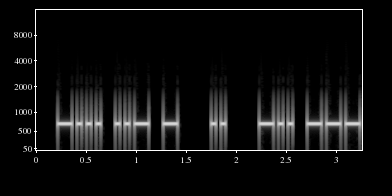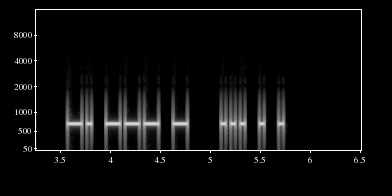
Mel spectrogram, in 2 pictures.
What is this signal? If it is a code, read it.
Morse code, heard as a keyed tone, about 25 wpm, 700 Hz. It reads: BUT I DO NOT SEE
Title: Sets of 5 Words Encore 25wpm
